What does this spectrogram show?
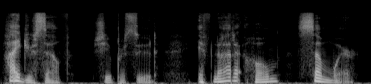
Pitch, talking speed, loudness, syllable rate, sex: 105 Hz, 145 wpm, -26 LUFS, 4.9 syllables/s, male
